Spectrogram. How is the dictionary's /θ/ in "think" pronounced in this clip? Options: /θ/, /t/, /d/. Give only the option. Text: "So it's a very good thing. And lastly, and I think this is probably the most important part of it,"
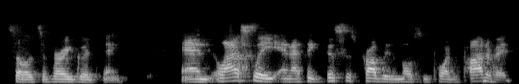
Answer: /θ/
